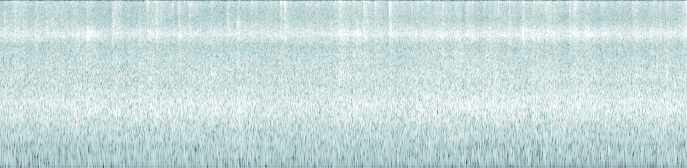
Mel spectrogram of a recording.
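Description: Groundnut seed grading machine running, with groundnut kernels rattling over its sieve screens and pouring out of the chute in a steady, dense clatter.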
